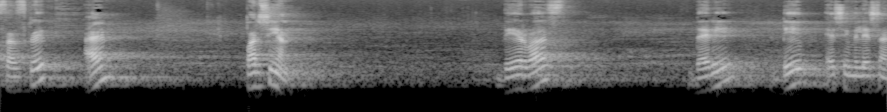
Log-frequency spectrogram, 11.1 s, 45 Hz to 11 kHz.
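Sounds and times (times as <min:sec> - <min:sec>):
faint recording hiss: 0:00.0 - 0:11.0.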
